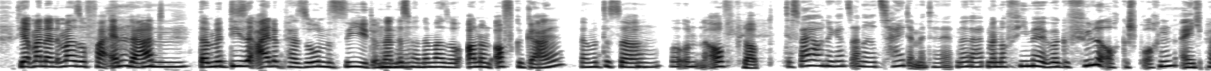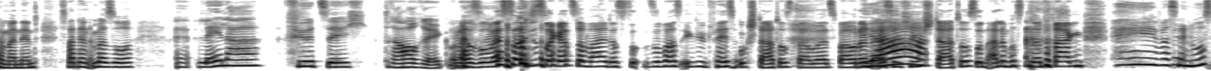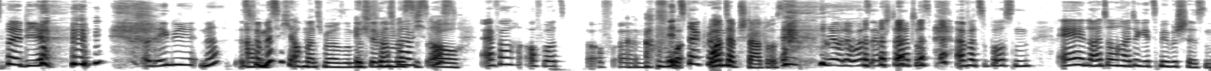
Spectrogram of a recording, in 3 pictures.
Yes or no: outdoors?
no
